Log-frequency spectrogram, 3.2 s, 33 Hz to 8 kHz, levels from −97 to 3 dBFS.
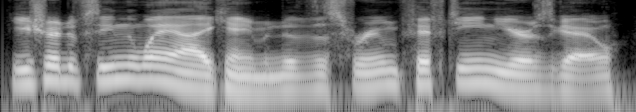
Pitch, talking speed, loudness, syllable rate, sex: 115 Hz, 265 wpm, -16 LUFS, 5.5 syllables/s, male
